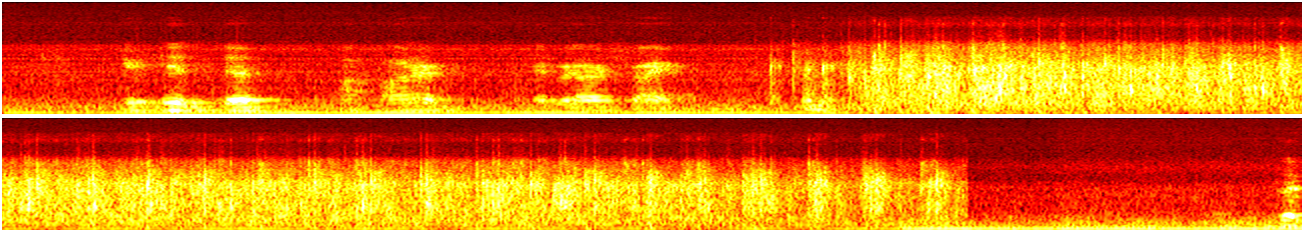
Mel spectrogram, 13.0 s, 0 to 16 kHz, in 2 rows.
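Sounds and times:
audience applauding: 3.8 - 11.4.

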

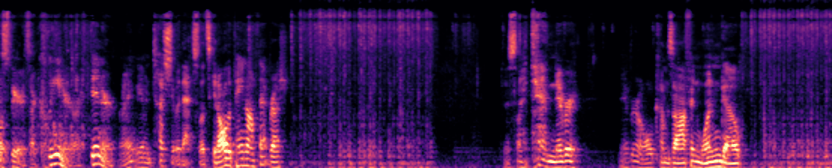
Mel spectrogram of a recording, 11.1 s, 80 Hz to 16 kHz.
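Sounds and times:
paintbrush scrubbing: 3.9 - 5.8, 9.9 - 11.0.

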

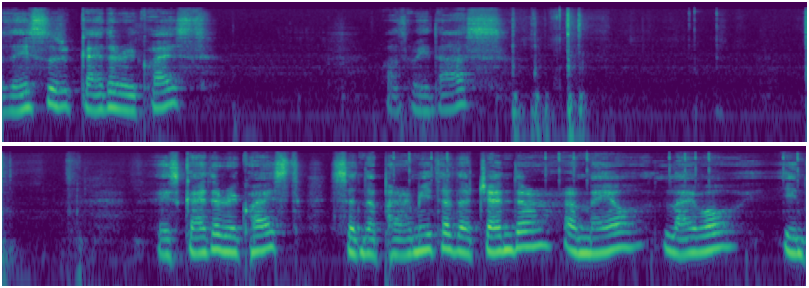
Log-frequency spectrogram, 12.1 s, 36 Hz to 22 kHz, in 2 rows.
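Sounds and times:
computer keyboard typing: 3.8 - 4.5, 9.0 - 12.0.

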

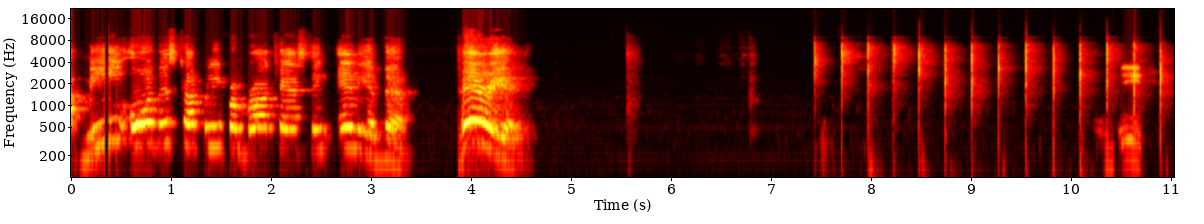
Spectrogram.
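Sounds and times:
sharp snaps: 7.4 - 11.0.

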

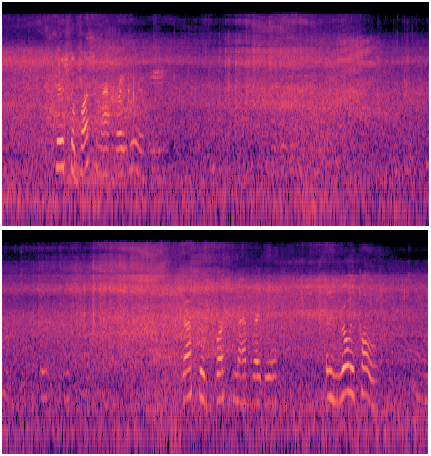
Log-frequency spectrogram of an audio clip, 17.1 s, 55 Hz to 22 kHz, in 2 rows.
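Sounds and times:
rain: 0.0 - 17.0
traffic on wet street: 0.0 - 17.0.

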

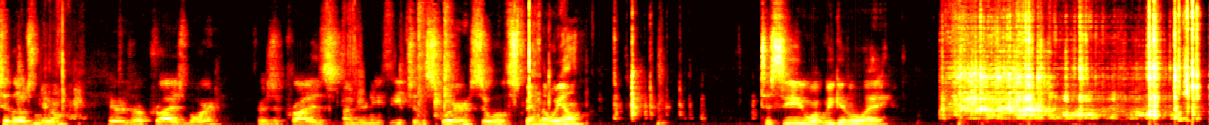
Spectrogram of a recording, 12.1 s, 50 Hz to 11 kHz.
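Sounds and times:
ball rolling in roulette wheel: 9.4 - 12.0.

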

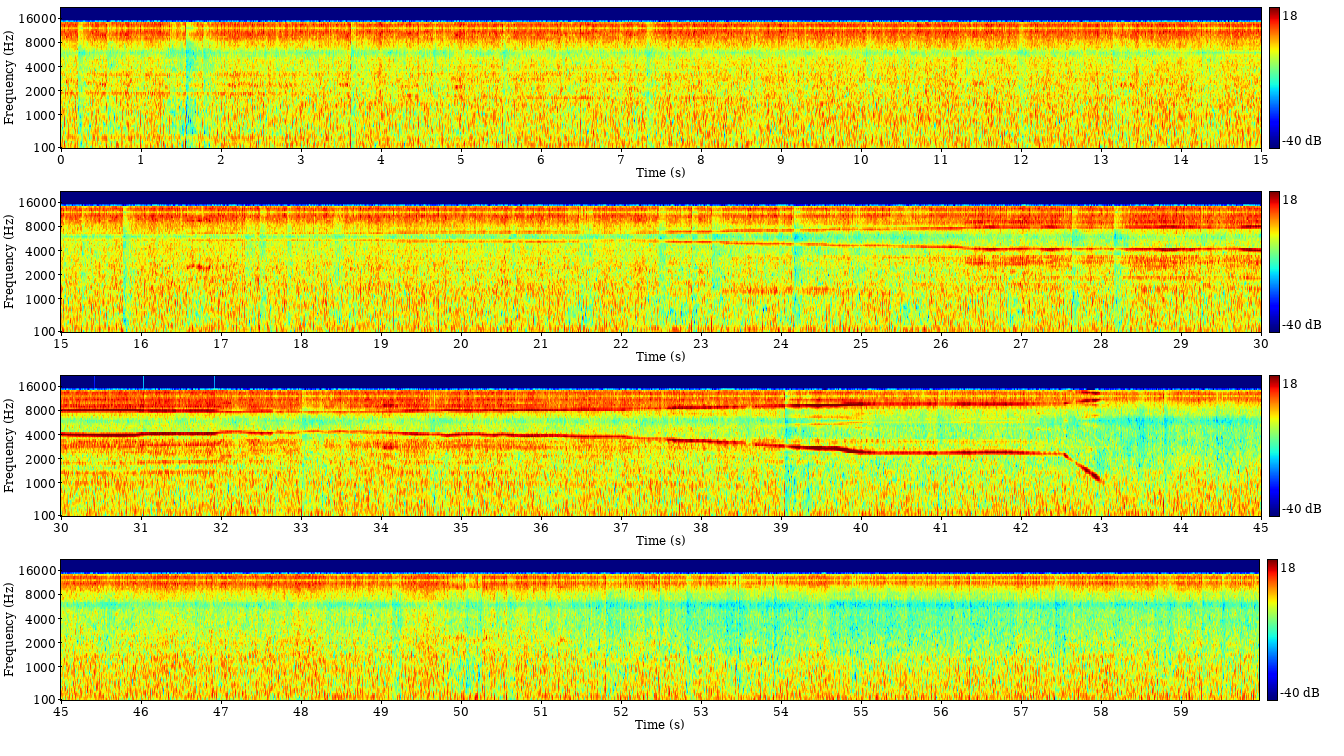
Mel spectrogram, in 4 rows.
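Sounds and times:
electric motor whine: 0.0 - 59.9
wind rushing over camera: 0.0 - 59.9.

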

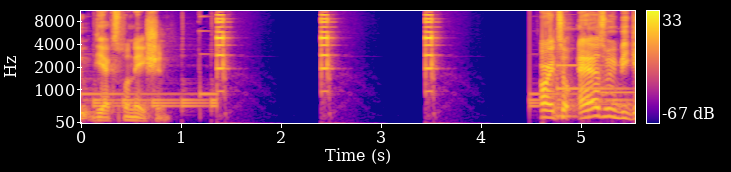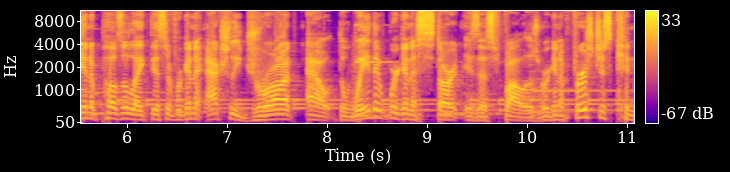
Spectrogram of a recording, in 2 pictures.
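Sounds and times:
short electronic beeps: 1.4 - 1.6, 2.4 - 2.6, 3.4 - 3.7.

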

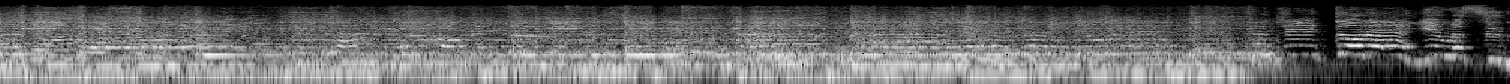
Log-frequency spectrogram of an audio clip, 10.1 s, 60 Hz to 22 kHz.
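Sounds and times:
electric guitars: 0.0 - 8.6
loud rock song: 0.0 - 8.6
high singing voice: 0.0 - 10.0.

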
